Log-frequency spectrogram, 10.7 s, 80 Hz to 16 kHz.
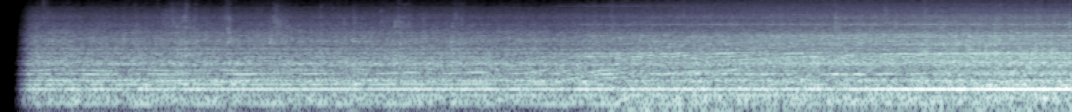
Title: Frigidaire Gallery Front Load Washer model GLTF1670AS1 Final Spin (Bad Motor Bearings) Video 2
